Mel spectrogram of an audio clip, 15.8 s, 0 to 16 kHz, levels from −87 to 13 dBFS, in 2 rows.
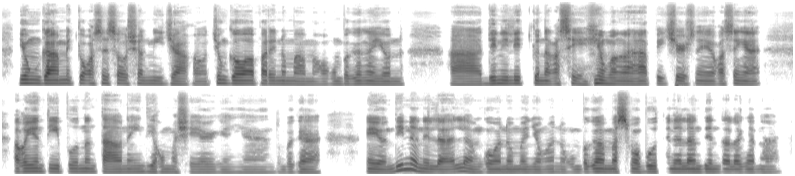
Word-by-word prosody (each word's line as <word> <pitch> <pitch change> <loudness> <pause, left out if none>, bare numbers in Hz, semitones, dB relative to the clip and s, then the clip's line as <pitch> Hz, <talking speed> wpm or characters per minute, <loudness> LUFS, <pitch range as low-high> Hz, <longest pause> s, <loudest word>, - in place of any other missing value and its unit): yung 150 -2 +1
gamit 140 -1 +6
ko 145 -1 -2
kasi 135 +2 +2
social 140 0 +1
media 125 -2 -1
account 110 0 -9
yung 150 - -2
gawa 135 -2 +4
pa 135 - 0
rin 130 - -6
ng 125 - -5
mama 115 -2 -6
ko, 115 - -9
kumbaga 125 +1 -5
ngayon, 115 -2 -3 0.5
ah, 110 -1 +1
dinelete 135 +2 0
ko 135 - -4
na 125 -1 -1
kasi 125 -2 +4
yung 145 -4 +2
mga 120 -1 +2
pictures 125 0 +1
na 125 - -2
yun 120 - -1
kasi 125 +1 +1
nga 115 +1 +2 0.4
ako 130 +1 +1
yung 140 0 +4
tipo 130 0 -3
ng 130 -1 -4
tao 120 -1 +2
na 125 - -7
hindi 125 0 -6
ako 120 - -6
ma-share, 115 -1 -3
ganyan. 110 0 -14
Kumbaga, 110 -1 -5 0.4
ngayon 120 -2 +1
hindi 200 - +2
na 220 -4 +1
nila 120 -4 0
alam 125 -3 -3
kung 120 0 -2
ano 115 0 -5
man 115 0 -6
yung 115 0 -7
ano, 115 -2 -10
kumbaga 125 +3 -1
mas 120 -1 +8
mabuti 125 -1 -3
nalang 120 0 +1
din 120 0 -4
talaga 120 0 -2
na 115 0 -12
120 Hz, 215 wpm, -26 LUFS, 115-130 Hz, 0.5 s, mas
